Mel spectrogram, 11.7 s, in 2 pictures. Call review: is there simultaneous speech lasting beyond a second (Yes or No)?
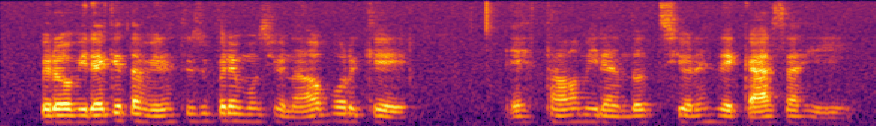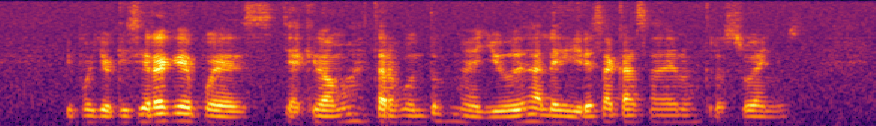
No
